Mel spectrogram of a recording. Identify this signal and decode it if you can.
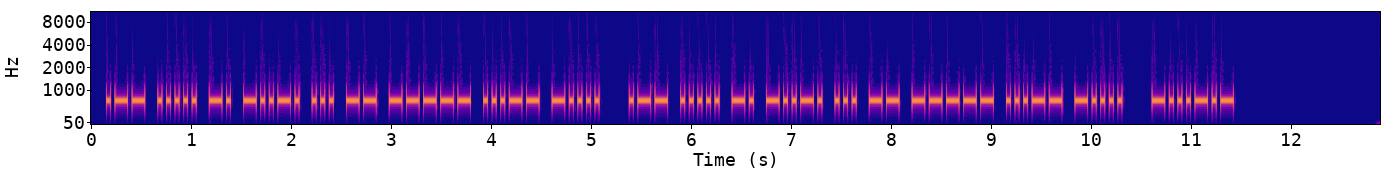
Morse code, heard as a keyed tone, about 29 wpm, 700 Hz. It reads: W5N/SM036 W5N/SM036 <BK>
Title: SOTA QSO Practice 28wpm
